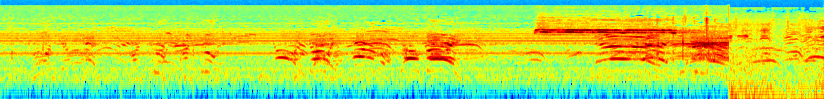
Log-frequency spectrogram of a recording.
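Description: Distant shouts and calls of players and people on the sideline across a soccer field, short and scattered, thicker around the middle. A low rumble comes in about seven seconds in.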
